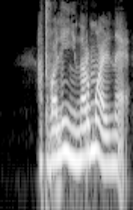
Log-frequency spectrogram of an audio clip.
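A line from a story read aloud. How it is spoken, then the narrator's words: Growling young man. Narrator (Russian): прорычал парень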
